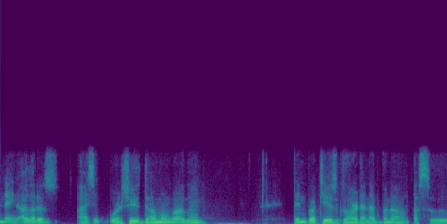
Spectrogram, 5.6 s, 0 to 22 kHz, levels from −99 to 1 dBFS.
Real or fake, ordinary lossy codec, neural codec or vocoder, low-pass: fake; Opus, 16 kbps; codec, 16 kHz, 0.5 kbps, X-Codec, HuBERT features, trained on balanced general audio; 7.2 kHz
